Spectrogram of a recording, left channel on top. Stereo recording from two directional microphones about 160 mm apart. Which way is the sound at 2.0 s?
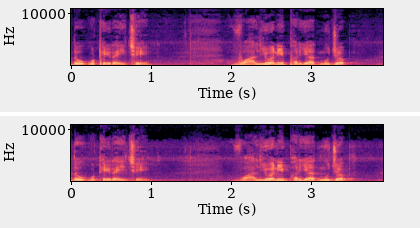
45° left (ahead or behind).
